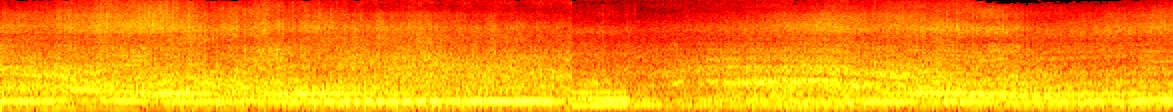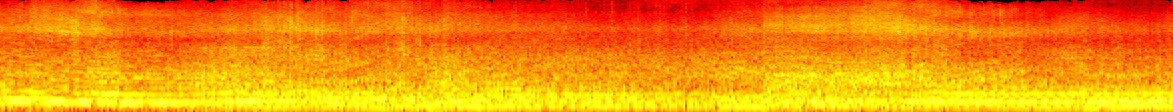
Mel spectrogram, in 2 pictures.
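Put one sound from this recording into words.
Racing car engines roar loudly as the cars speed past, shifting gears.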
